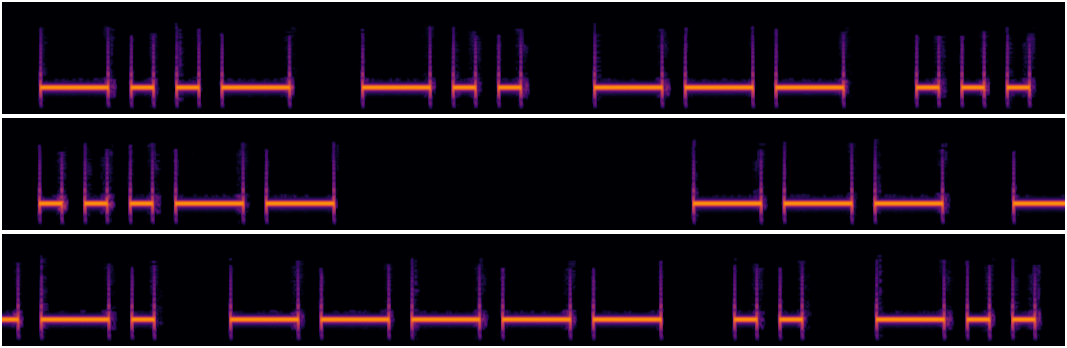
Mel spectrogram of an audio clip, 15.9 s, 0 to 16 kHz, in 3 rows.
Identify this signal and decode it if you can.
Morse code, heard as a keyed tone, about 10 wpm, 800 Hz. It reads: XDOS3 OG0ID
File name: LEZIONI / 7 GF9Z / 7 G 10wpm 2501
